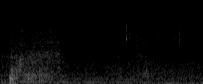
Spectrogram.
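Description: Faint rustle of light, dry sieved compost being scooped and spread by gloved hands into a plastic cell tray: a soft swish at the start, then a few small ticks.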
